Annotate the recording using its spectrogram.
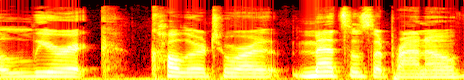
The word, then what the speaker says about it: coloratura: Coloratura soprano. – Oh, man, I got to write this down. – Mm-hmm. – Cholera. – Yeah, coloratura. – Coloratura. – That's right.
